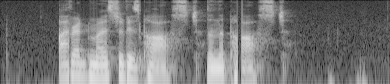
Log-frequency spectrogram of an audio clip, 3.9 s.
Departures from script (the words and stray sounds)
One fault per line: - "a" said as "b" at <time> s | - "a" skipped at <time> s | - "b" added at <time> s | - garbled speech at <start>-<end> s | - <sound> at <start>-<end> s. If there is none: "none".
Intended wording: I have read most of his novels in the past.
- "have" skipped at 0.7 s
- "novels" said as "past" at 1.4 s
- dropout at 2.4-2.4 s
